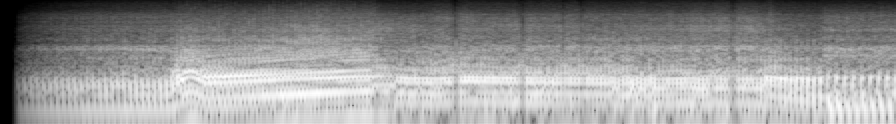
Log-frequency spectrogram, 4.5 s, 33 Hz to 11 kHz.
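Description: Husqvarna 701 Supermoto's single-cylinder engine accelerating under way. The sound fades in, the engine note climbs for about a second, drops at a gear change, and rises again near the end.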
